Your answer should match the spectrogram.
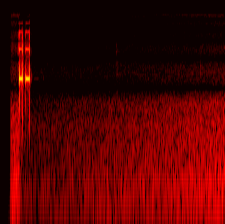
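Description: A camcorder's record-start beep: one short, high electronic beep with two quick pulses at the very start. Faint outdoor background noise then slowly rises.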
